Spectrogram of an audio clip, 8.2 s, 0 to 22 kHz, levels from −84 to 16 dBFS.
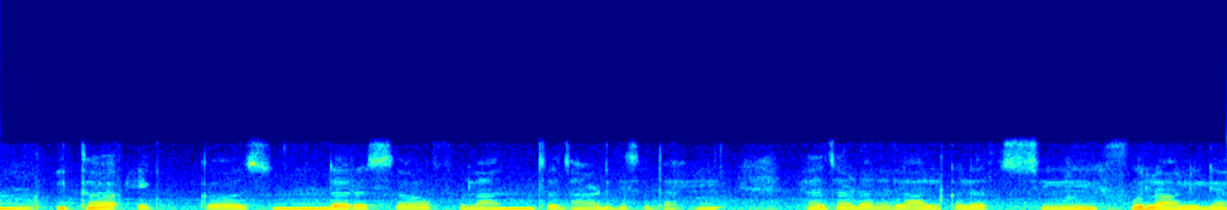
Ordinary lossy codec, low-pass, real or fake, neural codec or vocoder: Opus, 24 kbps; 7.2 kHz; real; none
